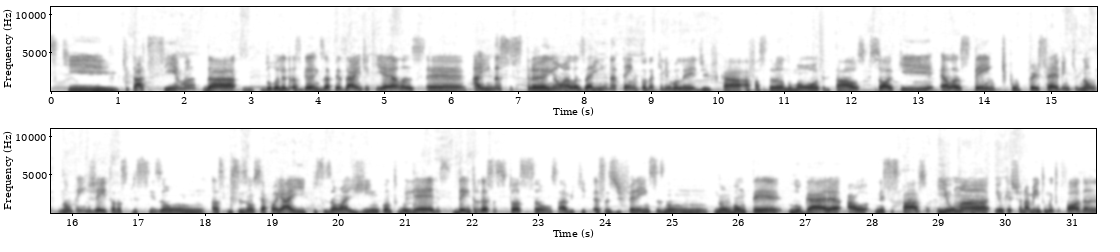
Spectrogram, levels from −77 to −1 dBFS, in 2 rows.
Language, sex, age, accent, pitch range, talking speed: Portuguese, female, 20-39, Brazilian, 185-235 Hz, 145 wpm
